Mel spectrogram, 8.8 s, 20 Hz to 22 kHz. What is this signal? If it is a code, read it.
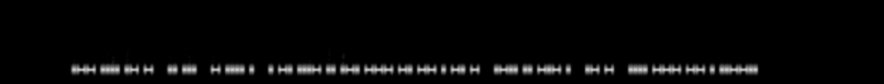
Morse code, heard as a keyed tone, about 50 wpm, 700 Hz. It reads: WHAT IS THE ENVIRONMENT LIKE AT HOME?
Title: Sentences from Top 1000 Words - Review Part 5 - 50wpm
